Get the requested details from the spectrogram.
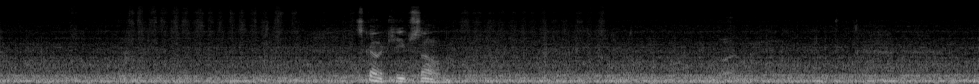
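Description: A cloth rubs and wipes across a rough surface.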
